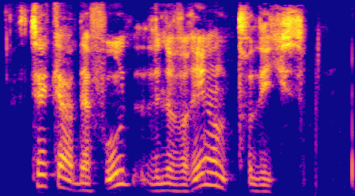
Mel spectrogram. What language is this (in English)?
Kabyle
